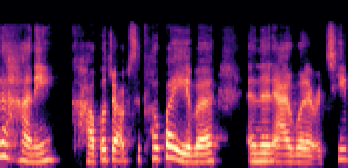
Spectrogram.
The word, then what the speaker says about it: Copaiba: Copaiba, and that's how you say it, co with a pi in the middle and then iba.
